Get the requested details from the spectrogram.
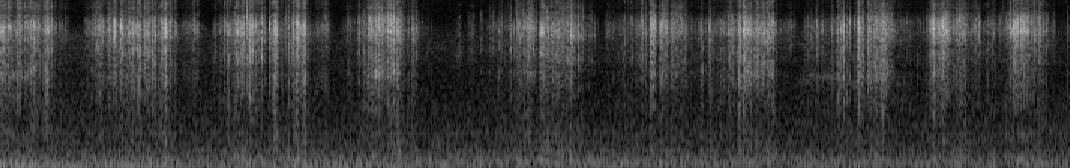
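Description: Fingertips and nails scratch through the dense, dark synthetic bristles of a hand-sized scrub brush with a plastic back. The result is a bright, crackly, crinkling scratch that comes in repeated swells and fades with almost no low end.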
